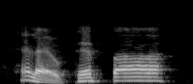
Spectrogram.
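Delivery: high cartoon pig voice. Greeting the team and listeners at the start, says hello in a Peppa Pig voice. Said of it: "That's my Peppa Pig voice".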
